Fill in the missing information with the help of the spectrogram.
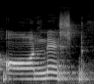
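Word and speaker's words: honest: अब आप बताइए कि ऑनेस्ट तो एच से स्टार्ट हो रहा है, लेकिन जब इसे प्रोनाउंस करेंगे तो ये क्या लिखाएगा, प्रोनाउंस करने के बाद ये लिखाएगा ऑनेस्ट, ऑनेस्ट, ऑनेस्ट मैन।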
